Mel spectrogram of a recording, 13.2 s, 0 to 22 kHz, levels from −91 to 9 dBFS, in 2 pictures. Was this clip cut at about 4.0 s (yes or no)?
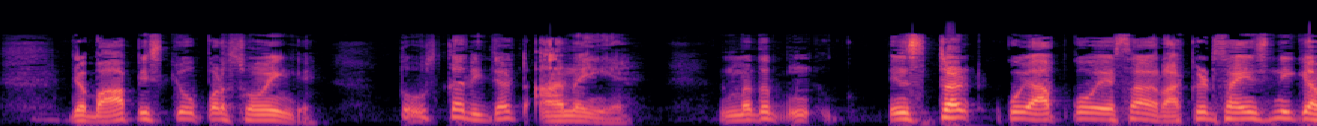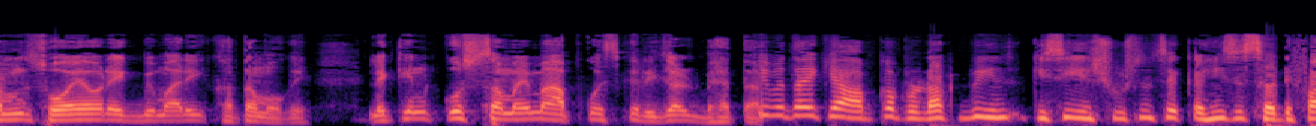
no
